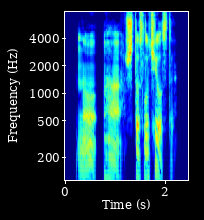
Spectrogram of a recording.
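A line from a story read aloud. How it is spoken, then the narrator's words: Quiet. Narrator (Russian): негромко сказал пассажир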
